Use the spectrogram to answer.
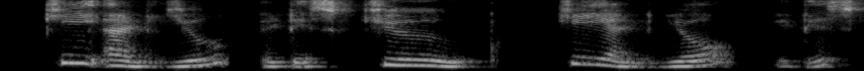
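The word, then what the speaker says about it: きゅ: Ki and you, it is Q.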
